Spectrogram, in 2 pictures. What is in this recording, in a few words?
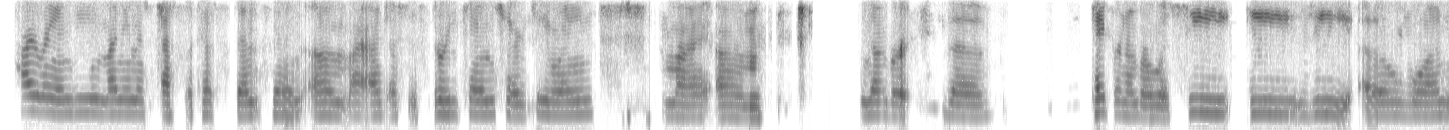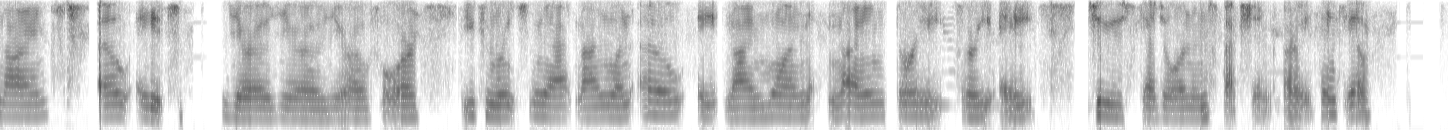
Voice Message; Cherokee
